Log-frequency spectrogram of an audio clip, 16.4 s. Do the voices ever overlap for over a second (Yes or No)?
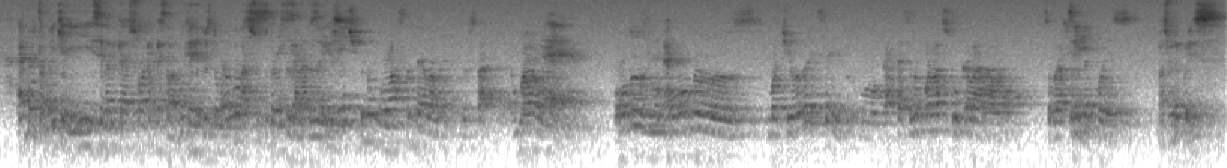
Yes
